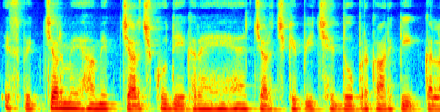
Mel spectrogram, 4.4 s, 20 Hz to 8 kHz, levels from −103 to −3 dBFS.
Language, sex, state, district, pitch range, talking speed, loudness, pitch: Hindi, male, Bihar, Katihar, 110-125 Hz, 230 wpm, -17 LUFS, 115 Hz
